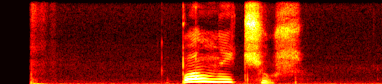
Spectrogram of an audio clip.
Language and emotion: Russian, neutral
